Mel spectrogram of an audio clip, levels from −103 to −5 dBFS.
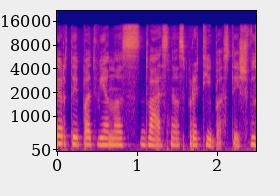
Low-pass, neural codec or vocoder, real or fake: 14.4 kHz; none; real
